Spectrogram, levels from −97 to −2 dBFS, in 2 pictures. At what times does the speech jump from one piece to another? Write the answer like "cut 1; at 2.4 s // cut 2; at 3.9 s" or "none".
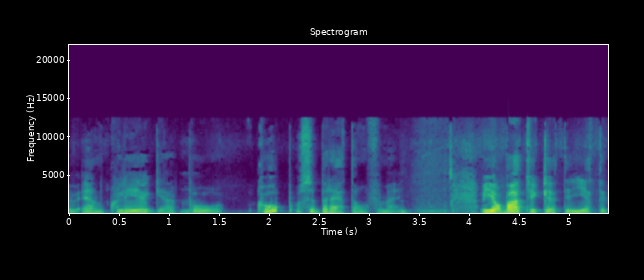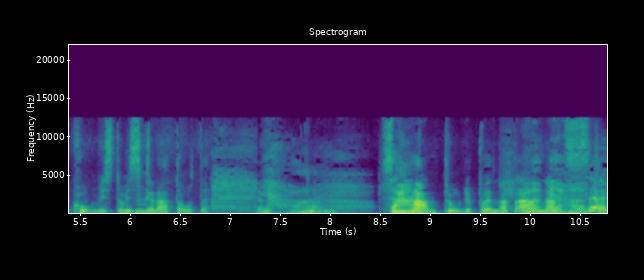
cut 1; at 3.3 s // cut 2; at 7.3 s // cut 3; at 8.5 s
